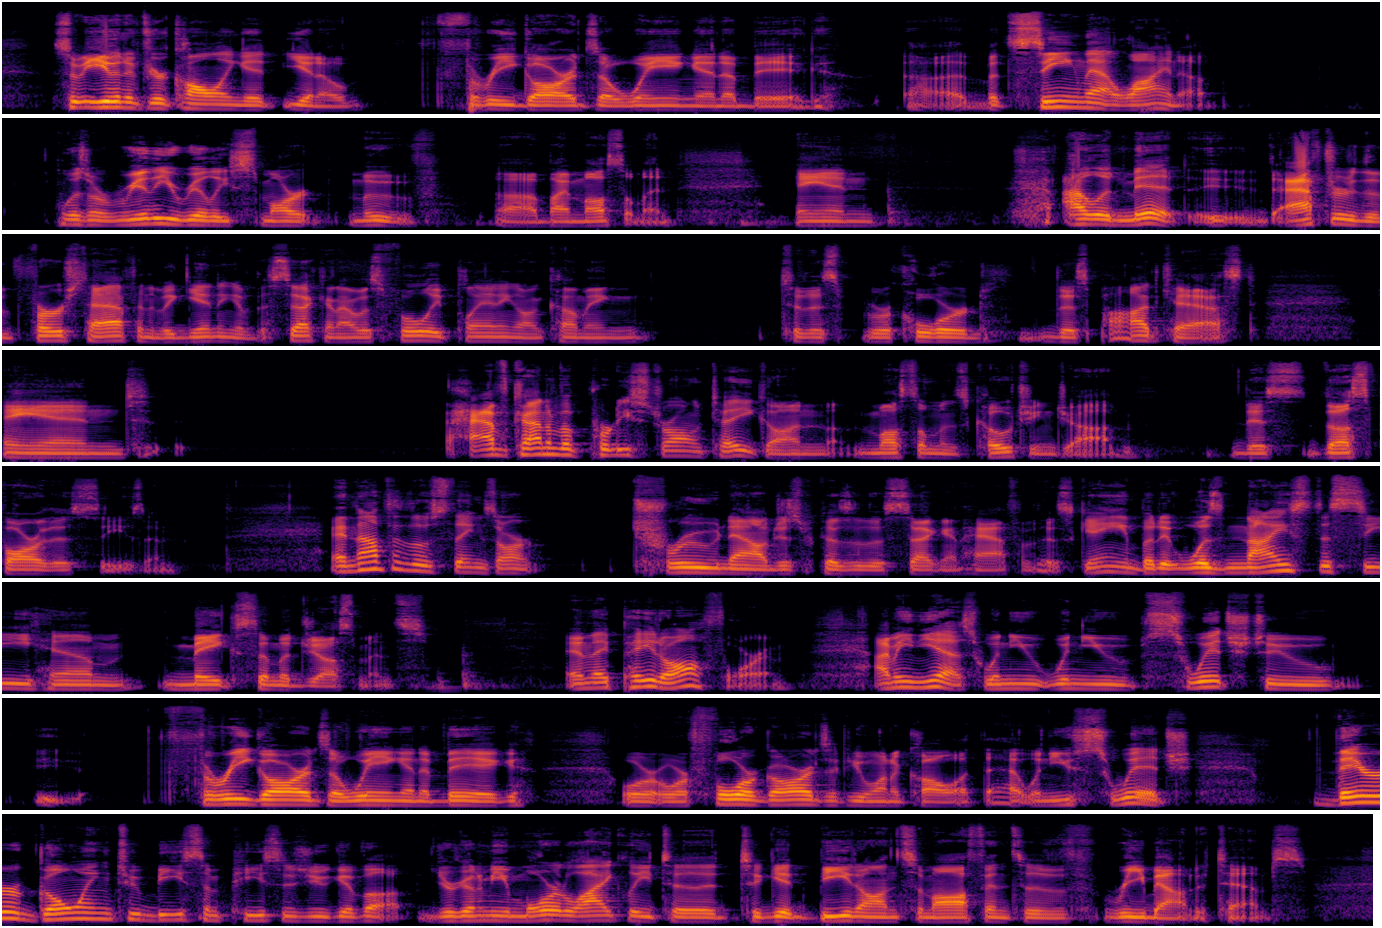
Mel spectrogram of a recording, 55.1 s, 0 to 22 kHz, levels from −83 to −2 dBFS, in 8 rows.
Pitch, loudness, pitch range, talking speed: 125 Hz, -27 LUFS, 115-140 Hz, 170 wpm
